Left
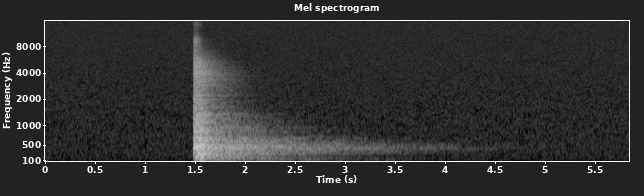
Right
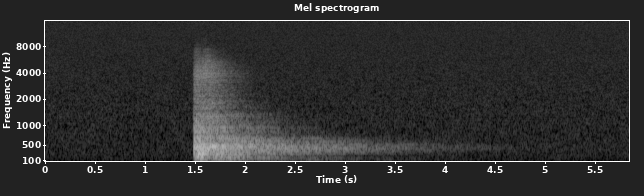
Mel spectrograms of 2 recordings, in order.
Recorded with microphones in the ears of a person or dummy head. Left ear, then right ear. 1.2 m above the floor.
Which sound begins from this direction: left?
Dishes clattering, at 1.5 s.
